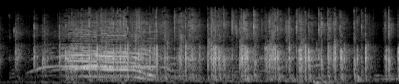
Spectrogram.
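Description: An audience breaks into steady, dense applause lasting several seconds, with a few voices calling out or cheering over the clapping near the start before it settles into a fluttering patter.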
